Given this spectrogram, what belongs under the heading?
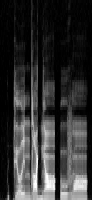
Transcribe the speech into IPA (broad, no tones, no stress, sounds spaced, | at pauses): kʲ o i̯ n d ɑ ɡʲ ɑ̃ ʔ u v ɑ̃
